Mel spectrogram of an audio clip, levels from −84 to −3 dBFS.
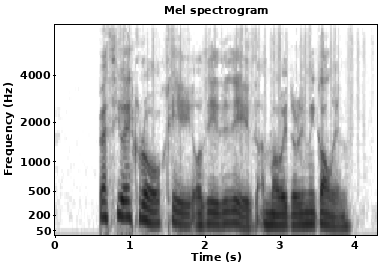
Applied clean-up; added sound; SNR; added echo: none; none; none; none.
